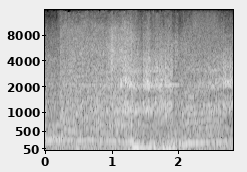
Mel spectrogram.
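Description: DTM touring race car spinning out at Imola, a loud sustained tire skid and squeal over engine roar lasting about three seconds, close and dominant, with a commentator talking throughout.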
